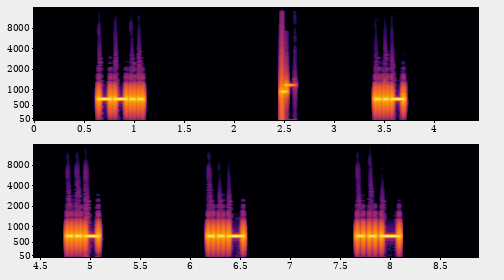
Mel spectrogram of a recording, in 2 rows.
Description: Morse code, heard as a keyed tone, about 26 wpm, spaced as for 7 wpm, 700 Hz. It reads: Z UUUU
